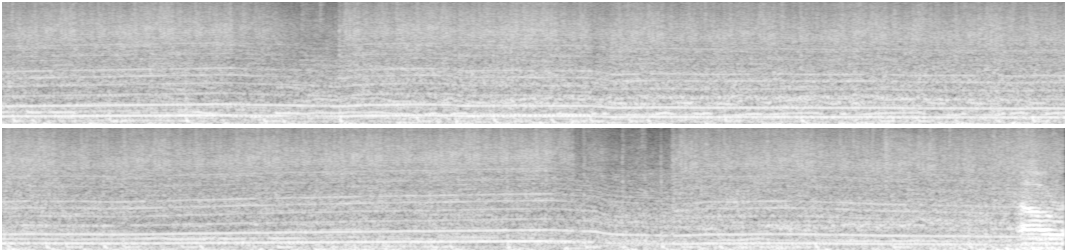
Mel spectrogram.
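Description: A car's engine drones steadily in Wreckfest, its tone rising and falling gently as the revs shift, with a brief dip near the end under continuous road and tire noise.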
